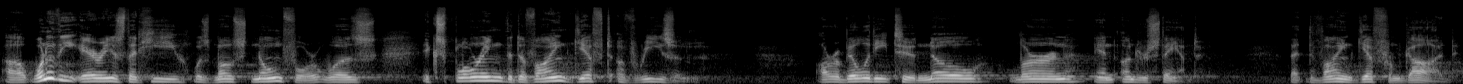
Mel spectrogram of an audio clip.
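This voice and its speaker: A man serving as priest, reading the gospel and then preaching slowly and measuredly, his voice carried by a long cathedral-like echo in a large church. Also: mid-range voice, animated, mellow, slightly rough. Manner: slow and measured, with frequent "uh" fillers in the homily. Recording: reverberant church hall.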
